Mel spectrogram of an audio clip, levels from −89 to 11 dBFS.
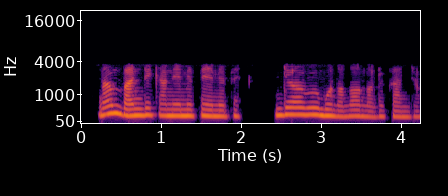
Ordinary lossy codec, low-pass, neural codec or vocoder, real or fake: none; 3.6 kHz; none; real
